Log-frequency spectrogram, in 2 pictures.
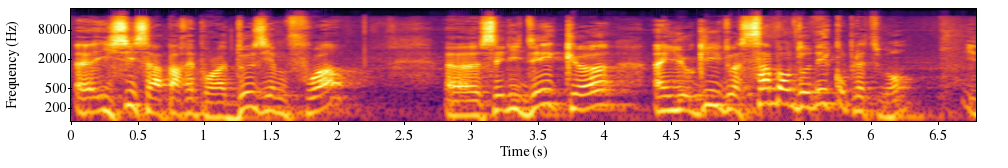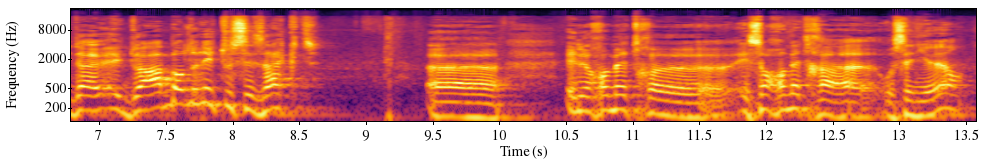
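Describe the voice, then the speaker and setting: A man's voice: fairly high pitch, lively intonation, unhurried, vocal fry. A middle-aged man lecturing on philosophy to an audience, explaining step by step with frequent hesitations and asides.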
